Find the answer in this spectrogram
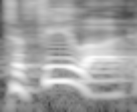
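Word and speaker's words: tefillah (תפילה): This right here on the board is the Hebrew word, if you haven't seen it before, and it's pronounced tefillah, and it means prayer.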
